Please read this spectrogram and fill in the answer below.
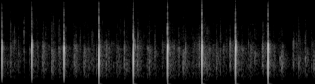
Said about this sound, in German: Und äh, wir wollen euch, wir wollen den Menschen einen herzlichen Applaus geben und sie herzlich begrüßen.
